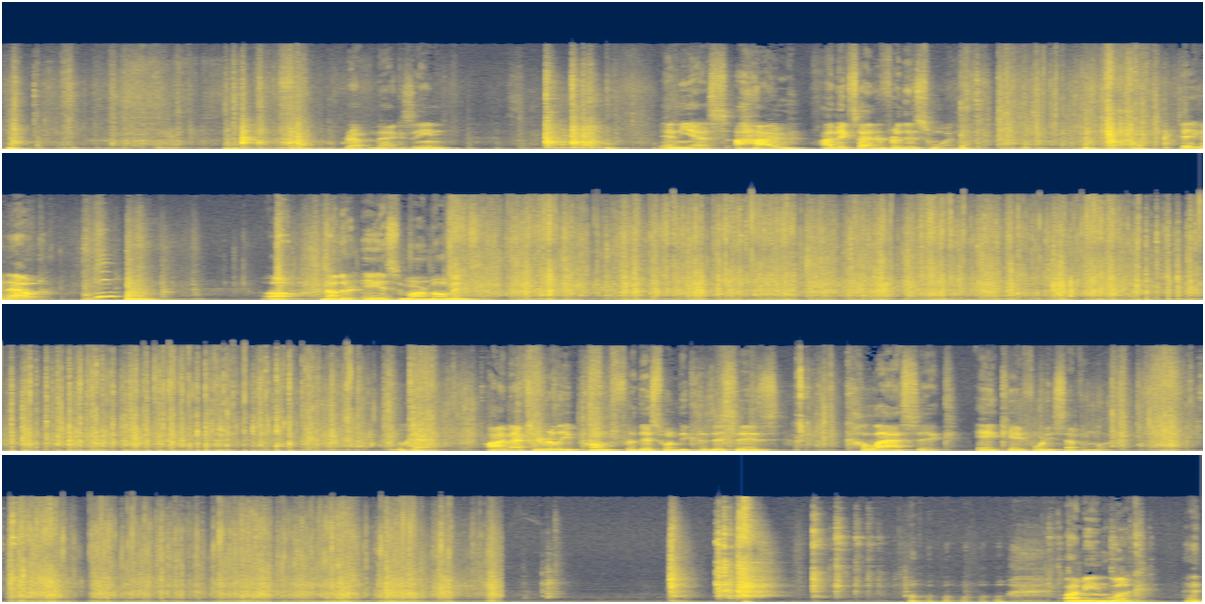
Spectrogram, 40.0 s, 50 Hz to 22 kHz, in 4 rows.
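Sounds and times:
plastic bag crinkling: 0:08.1 - 0:10.0, 0:11.8 - 0:27.2, 0:28.7 - 0:34.2.

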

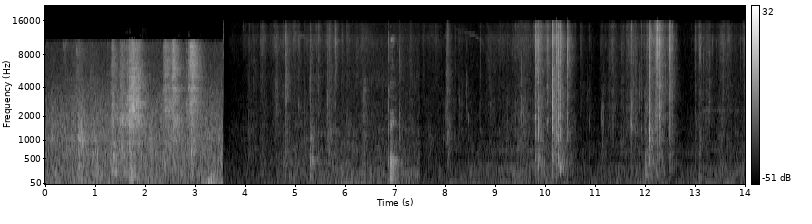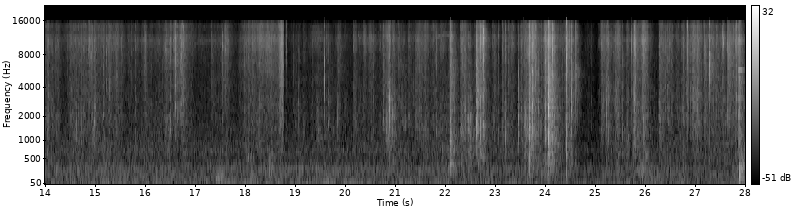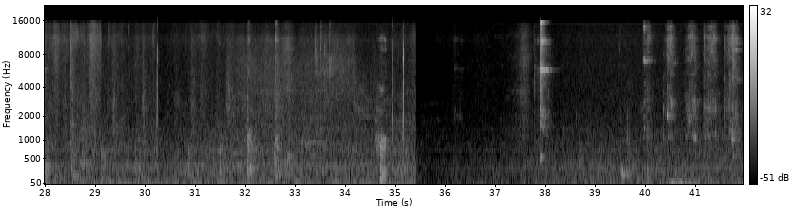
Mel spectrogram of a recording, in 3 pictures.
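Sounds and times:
plastic packaging crinkling: 0:08.0 - 0:28.4.

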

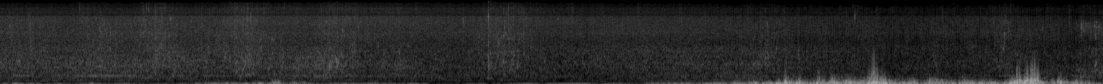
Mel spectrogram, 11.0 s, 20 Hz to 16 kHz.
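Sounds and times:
wind buffeting microphone: 0:00.0 - 0:04.2, 0:06.4 - 0:11.0
small waves lapping: 0:00.0 - 0:07.8, 0:09.0 - 0:11.0.

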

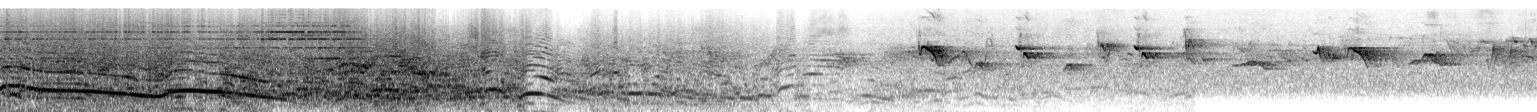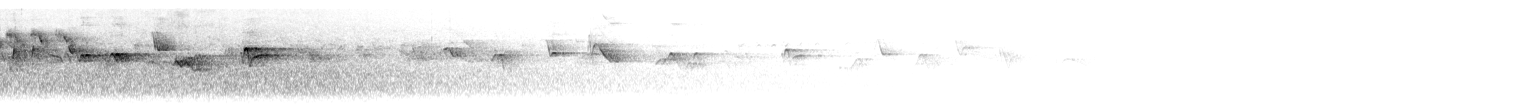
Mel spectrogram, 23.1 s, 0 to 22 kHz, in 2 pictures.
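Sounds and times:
birds chirping: 0:02.0 - 0:18.9.

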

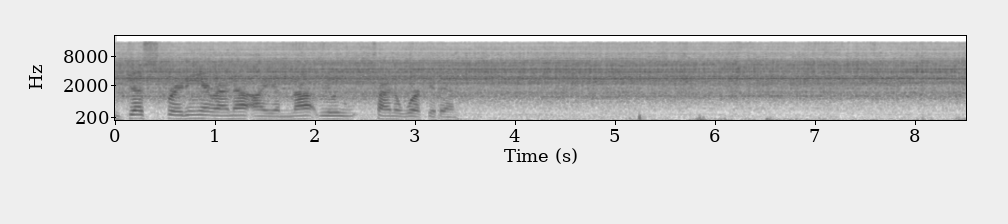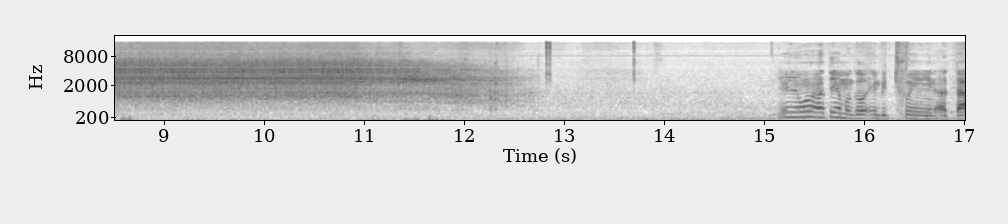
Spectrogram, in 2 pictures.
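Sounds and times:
rotary polisher whining: 0:00.0 - 0:12.9.

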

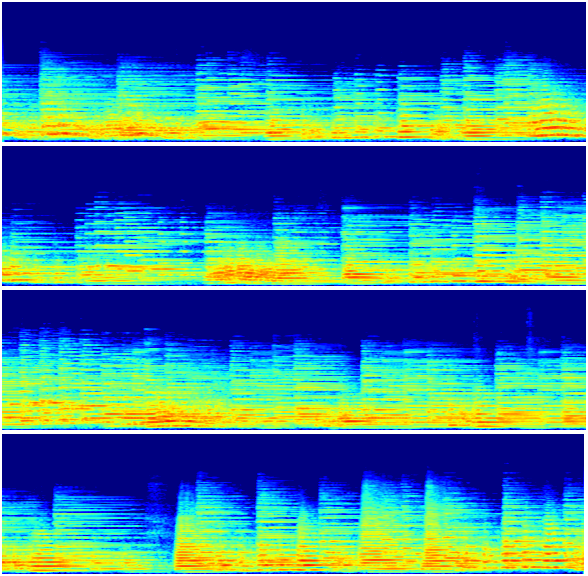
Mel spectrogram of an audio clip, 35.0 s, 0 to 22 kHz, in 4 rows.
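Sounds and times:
piano chords: 0:00.0 - 0:35.0
tuba sustained notes: 0:00.0 - 0:35.0.

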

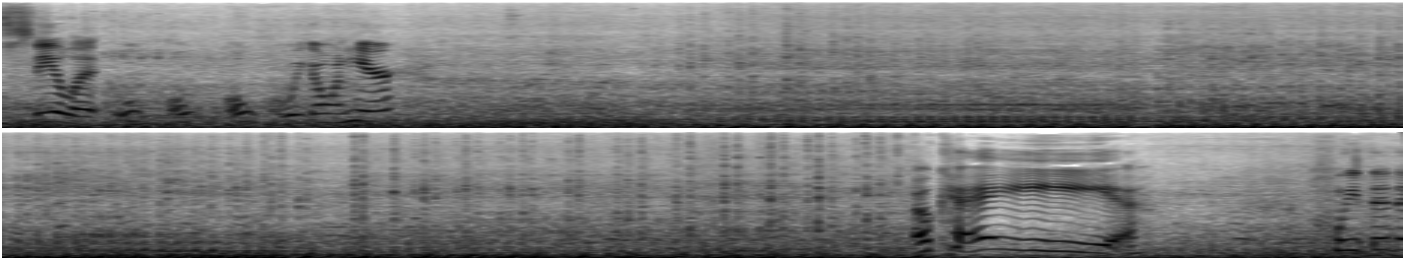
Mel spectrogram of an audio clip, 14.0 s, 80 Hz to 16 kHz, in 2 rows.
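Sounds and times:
motorcycle engine running at low revs: 0:02.6 - 0:12.4.

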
